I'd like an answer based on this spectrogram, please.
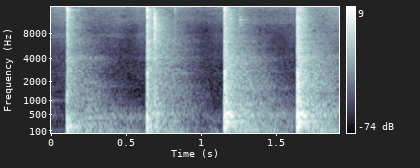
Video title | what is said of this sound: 2016 Subaru Impreza - Front Left CV Shaft Replacement - Front & Rear Differential Service | you can hear the difference in sound there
